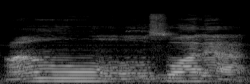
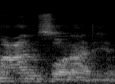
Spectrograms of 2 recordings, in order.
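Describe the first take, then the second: First: The n is hidden with nasalization. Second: The n sound is pronounced clearly. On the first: The speaker calls it right. "that's a no-no, but" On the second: The speaker calls it wrong. "So I don't say"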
